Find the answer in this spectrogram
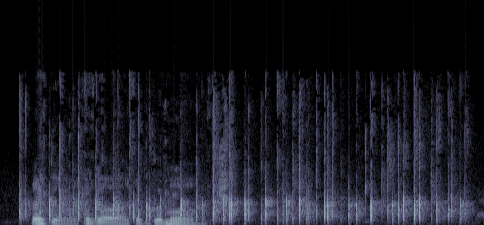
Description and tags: A man saying "Thank you, thank you, thank you very much" in a deep voice (me). This version has a small crowd applauding in the background (all me, layered in Audacity). Recorded using a Mac's Built-in Microphone.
